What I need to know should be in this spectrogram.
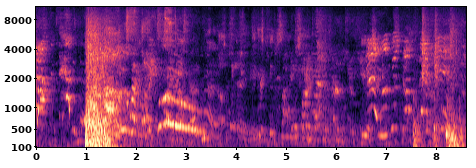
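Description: A wrestler's body slams onto the ring mat with a loud thud.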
